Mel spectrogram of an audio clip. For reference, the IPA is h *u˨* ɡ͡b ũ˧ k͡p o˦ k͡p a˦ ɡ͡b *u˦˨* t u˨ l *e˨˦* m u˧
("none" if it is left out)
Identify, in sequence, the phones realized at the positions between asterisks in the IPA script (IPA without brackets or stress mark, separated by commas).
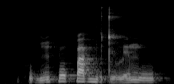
u˨, u˦˨, e˨˦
